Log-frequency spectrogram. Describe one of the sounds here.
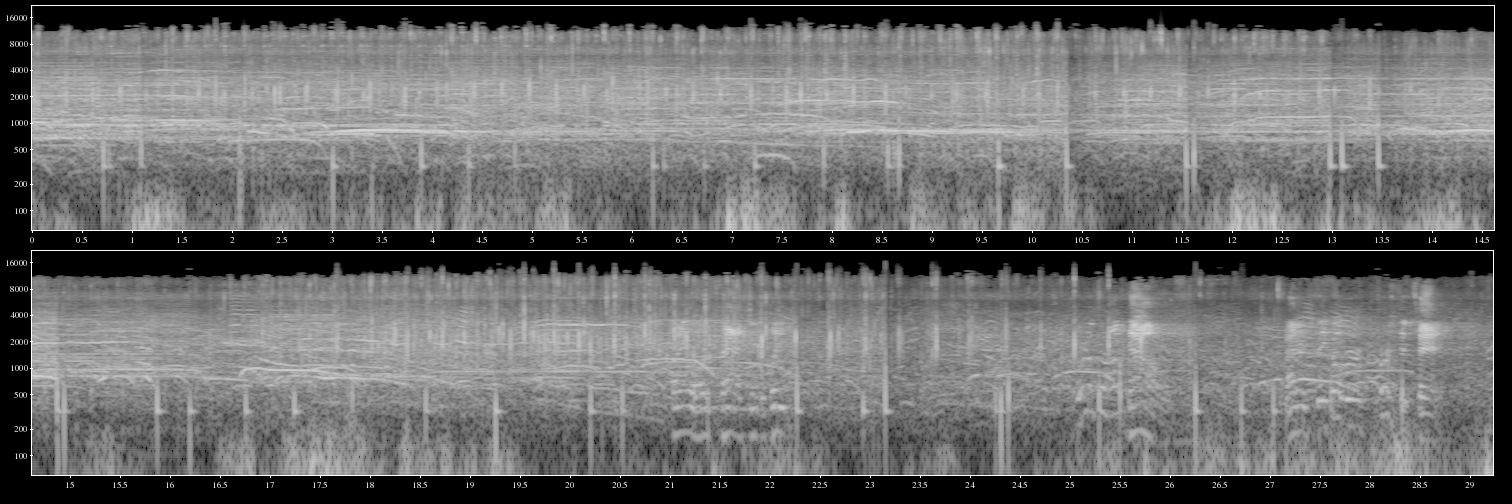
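A large crowd cheers and murmurs in an open stadium.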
